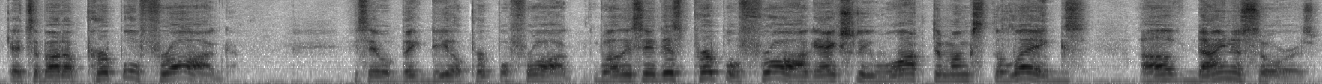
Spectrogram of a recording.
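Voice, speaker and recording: A man's voice: a little high, animated, normal speed, slightly rough. A man voicing an earnest male believer who explains his claims about lake monsters.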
